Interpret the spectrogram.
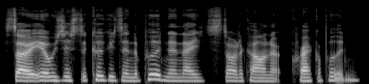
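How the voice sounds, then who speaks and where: A woman's voice: lowish voice, steady tone, fast, smooth, no room sound, studio quality. A middle-aged woman with a South Carolina accent, chatting casually on a podcast, laughing often and trailing off as she searches for words. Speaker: guest, mother of a son in recovery.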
